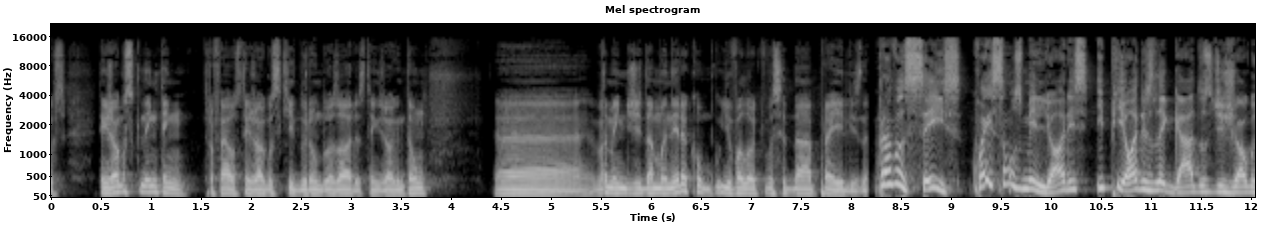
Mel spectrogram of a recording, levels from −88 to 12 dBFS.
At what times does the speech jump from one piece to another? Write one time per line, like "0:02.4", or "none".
0:05.5
0:06.6
0:08.1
